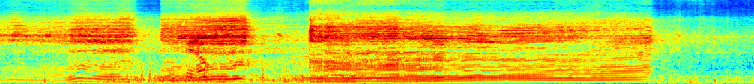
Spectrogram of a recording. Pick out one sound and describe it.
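A dirt bike engine revs loudly close by, rising and falling in pitch as it passes.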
